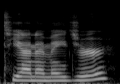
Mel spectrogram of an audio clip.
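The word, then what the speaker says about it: Tiana Major9: Stormzy und Tiana Major. Wird die 9 dahinter eigentlich ausgesprochen? – Nein.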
